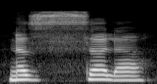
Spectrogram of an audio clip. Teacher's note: زا میں سیٹی کی آواز پیدا ہوگی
